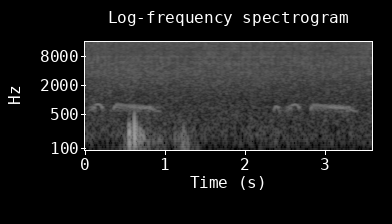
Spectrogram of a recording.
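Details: Spotted dove used as a lure bird for trapping, giving two soft cooing phrases, each a short note followed by a longer drawn-out falling coo, over low rumbling background with a dull thump near the start.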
